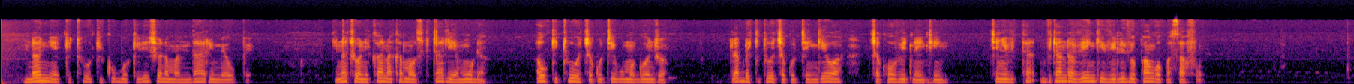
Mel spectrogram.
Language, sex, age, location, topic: Swahili, male, 18-24, Mombasa, health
